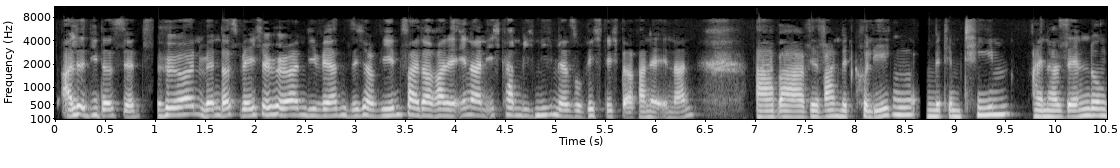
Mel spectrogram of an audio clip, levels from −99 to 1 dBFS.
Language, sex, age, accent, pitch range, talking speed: German, female, 30-49, German, 165-205 Hz, 205 wpm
